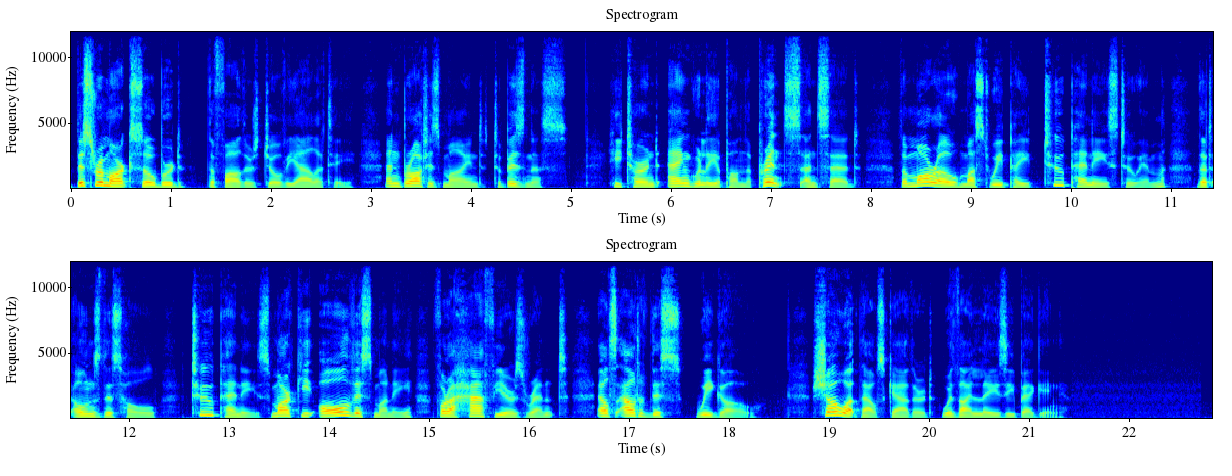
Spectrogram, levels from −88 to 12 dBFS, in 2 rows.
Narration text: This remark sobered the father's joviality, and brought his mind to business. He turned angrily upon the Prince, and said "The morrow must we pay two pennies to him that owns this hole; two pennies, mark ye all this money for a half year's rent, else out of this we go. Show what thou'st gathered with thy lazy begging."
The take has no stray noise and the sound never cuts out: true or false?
true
